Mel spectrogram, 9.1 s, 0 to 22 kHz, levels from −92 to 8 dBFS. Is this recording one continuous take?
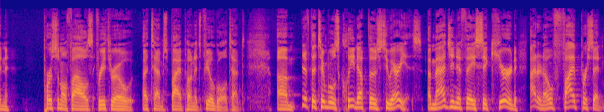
no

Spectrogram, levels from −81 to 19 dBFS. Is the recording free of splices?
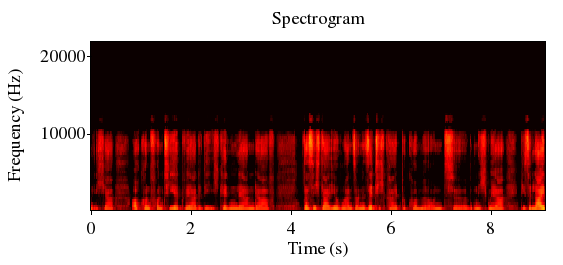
yes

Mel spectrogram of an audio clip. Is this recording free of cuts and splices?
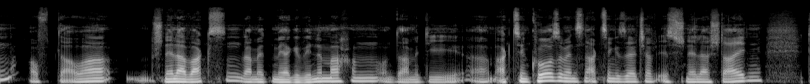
yes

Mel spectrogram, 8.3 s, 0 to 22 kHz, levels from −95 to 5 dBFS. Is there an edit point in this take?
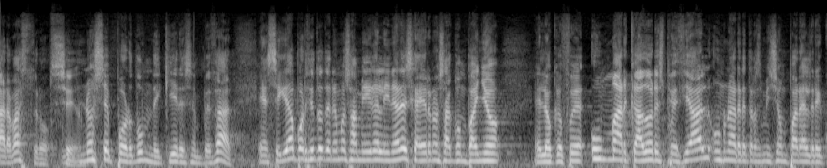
yes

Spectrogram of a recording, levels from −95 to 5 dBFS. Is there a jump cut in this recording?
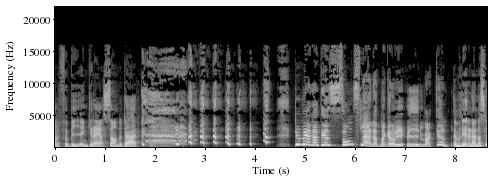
yes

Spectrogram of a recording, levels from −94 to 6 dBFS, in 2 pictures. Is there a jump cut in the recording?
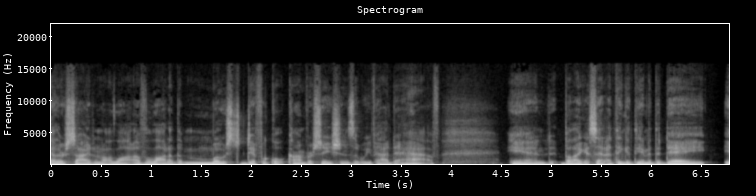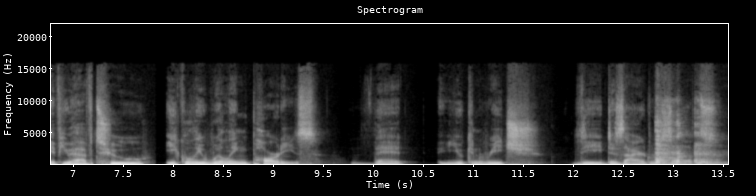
yes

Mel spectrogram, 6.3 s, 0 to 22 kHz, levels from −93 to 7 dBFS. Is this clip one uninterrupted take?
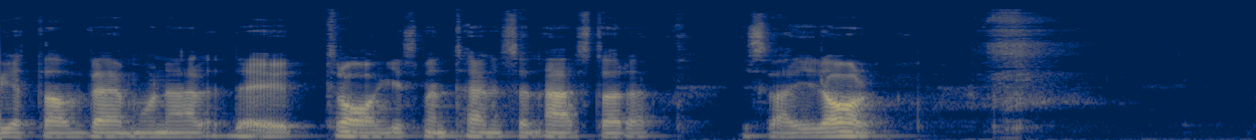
no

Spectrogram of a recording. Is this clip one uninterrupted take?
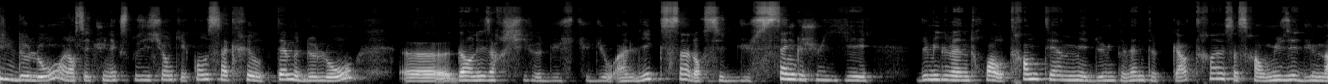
yes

